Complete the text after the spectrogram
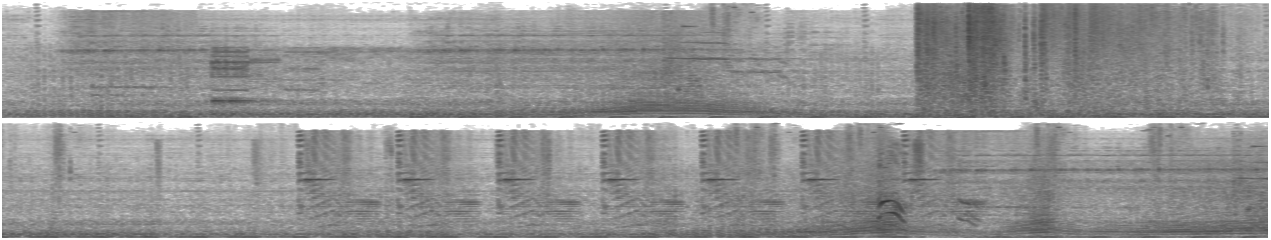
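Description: A motorcycle engine rumbles steadily and revs up and down.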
